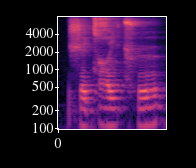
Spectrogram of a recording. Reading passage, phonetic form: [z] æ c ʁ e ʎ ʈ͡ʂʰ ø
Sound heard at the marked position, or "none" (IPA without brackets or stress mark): ʃ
